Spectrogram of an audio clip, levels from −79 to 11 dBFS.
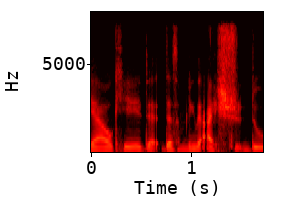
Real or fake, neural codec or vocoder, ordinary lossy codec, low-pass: real; none; none; 7.2 kHz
